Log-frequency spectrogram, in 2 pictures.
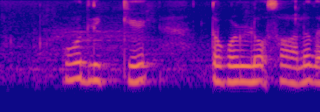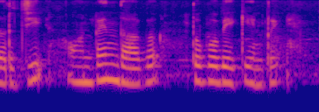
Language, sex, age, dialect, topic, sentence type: Kannada, female, 25-30, Dharwad Kannada, banking, question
